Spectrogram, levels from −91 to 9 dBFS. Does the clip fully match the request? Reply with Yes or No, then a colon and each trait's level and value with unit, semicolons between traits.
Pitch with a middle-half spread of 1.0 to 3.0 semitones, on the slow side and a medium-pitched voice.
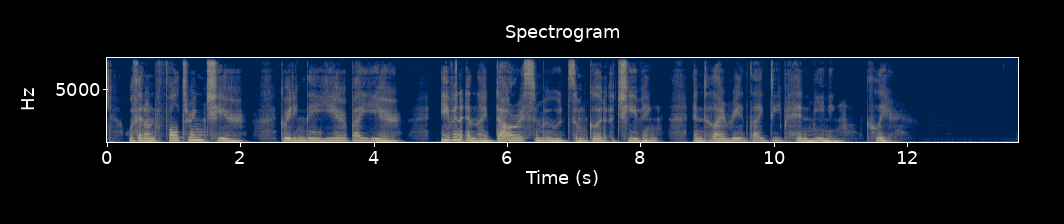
No: narrow, 2.5 semitones; slow, 110 wpm; high, 205 Hz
